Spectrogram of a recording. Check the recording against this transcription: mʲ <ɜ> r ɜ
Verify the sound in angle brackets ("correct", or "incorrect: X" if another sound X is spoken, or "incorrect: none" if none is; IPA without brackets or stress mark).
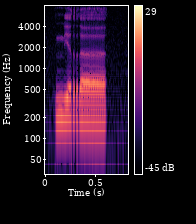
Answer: correct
